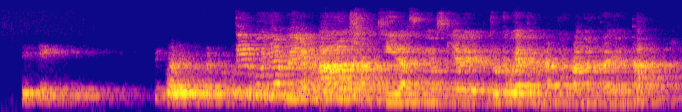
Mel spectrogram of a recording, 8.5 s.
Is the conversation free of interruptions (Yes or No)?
No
